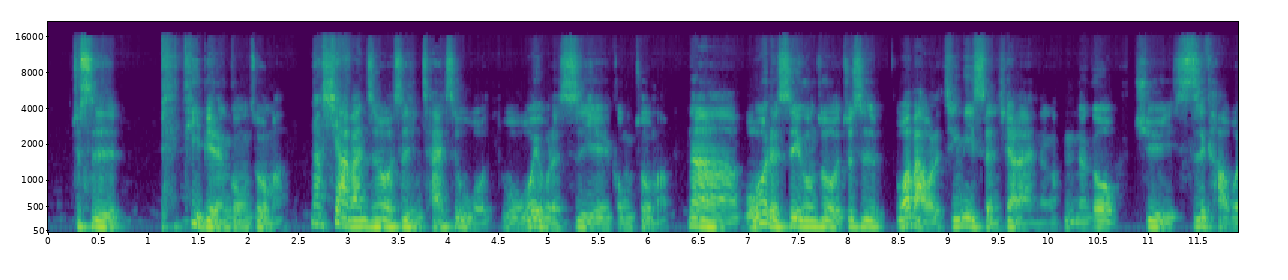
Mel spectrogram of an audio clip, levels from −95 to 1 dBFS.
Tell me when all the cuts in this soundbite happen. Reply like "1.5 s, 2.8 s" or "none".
2.5 s, 6.3 s, 8.4 s, 10.8 s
